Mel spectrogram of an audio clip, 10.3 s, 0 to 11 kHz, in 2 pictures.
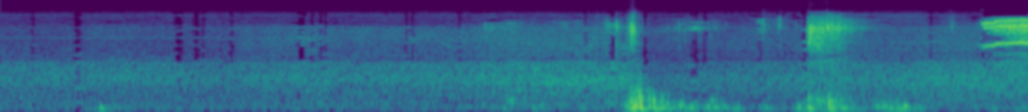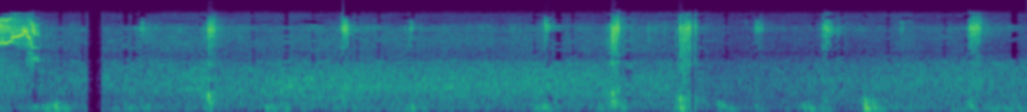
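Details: Bald eagle eaglet on a Southwest Florida nest cam, 23 June 2020, squealing while jumping down from the nest to a spike extension: shrill high squeals and a run of short sharp chirps repeated about every half second, with rustling and thumps.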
